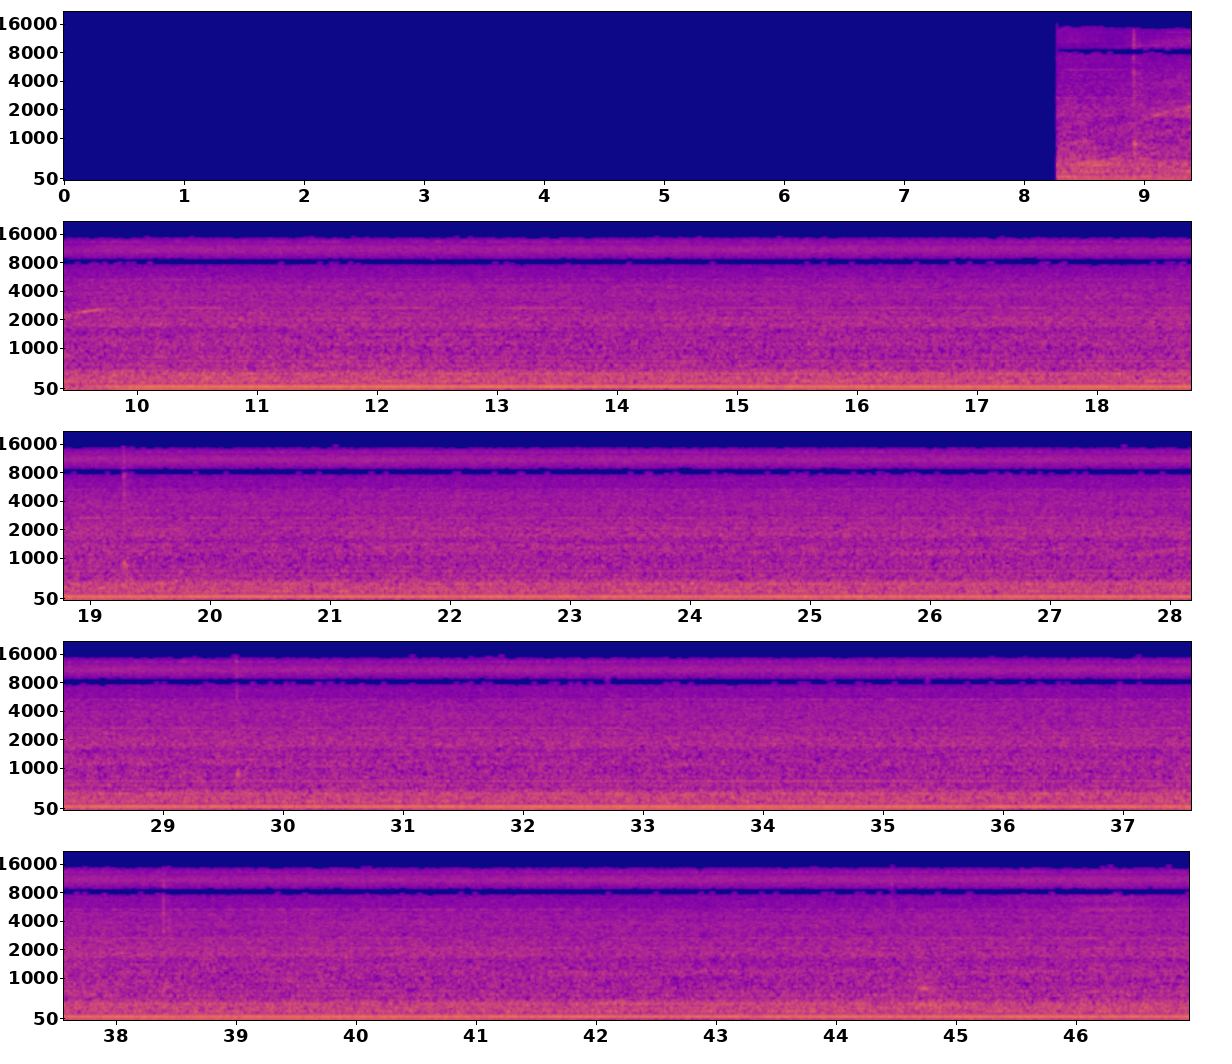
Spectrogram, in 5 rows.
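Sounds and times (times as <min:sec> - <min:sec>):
short rising whine: 0:08.3 - 0:23.0, 0:37.2 - 0:46.9
cutting machine hum and whir: 0:08.3 - 0:46.9.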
